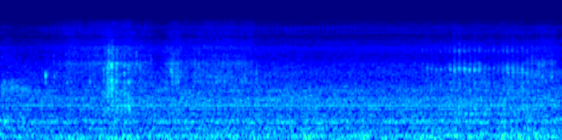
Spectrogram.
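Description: A stick scrapes and taps inside a plastic cup while stirring liquid.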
